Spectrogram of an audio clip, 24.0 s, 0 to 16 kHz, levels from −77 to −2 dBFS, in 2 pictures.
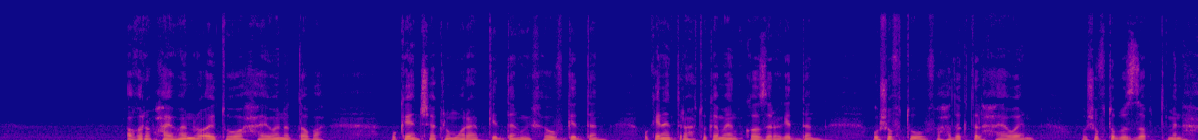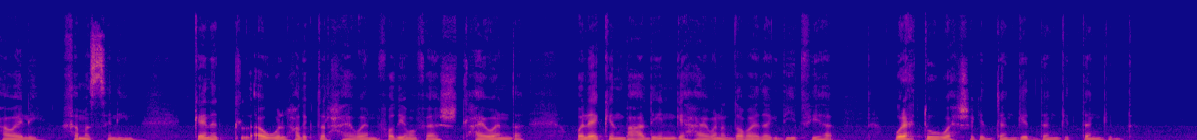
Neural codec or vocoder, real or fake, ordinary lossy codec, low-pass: vocoder, 44.1 kHz, 128 mel bands every 512 samples, BigVGAN v2; fake; none; 14.4 kHz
